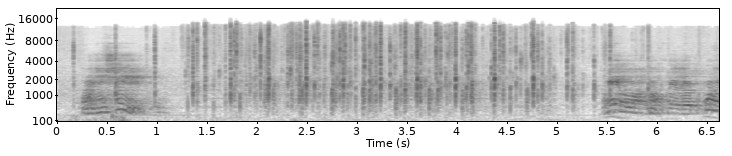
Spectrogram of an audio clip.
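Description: A man shouts loudly outdoors.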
